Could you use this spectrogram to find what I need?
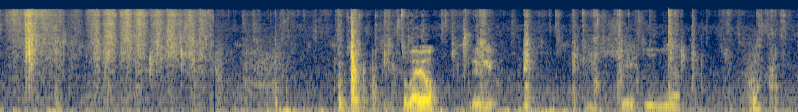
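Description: Water from a hose splashes onto a wooden surface.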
